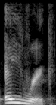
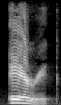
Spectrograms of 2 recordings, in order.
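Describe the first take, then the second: First: Eric said with a long A, like AY-rick; A-sound Eric. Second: Said in the usual way. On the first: Shown as a demonstration. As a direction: start Eric with AY, not EH. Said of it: "but A-, A". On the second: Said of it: "Not, not Eric with the E".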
